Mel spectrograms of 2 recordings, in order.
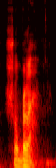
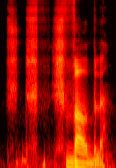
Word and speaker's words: Schwalbe: And a German guy messaged us on Instagram, and he told us it's Schwalbe. Schwalbe.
